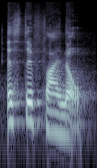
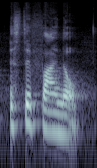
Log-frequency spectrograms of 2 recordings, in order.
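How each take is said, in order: Both takes have the same delivery.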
